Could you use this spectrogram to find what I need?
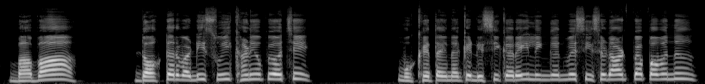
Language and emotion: Sindhi, fearful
